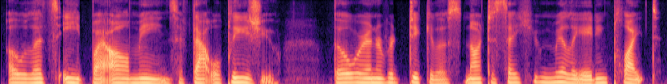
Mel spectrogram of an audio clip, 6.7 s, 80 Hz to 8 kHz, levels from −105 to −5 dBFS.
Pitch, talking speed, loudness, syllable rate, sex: 145 Hz, 190 wpm, -18 LUFS, 4.9 syllables/s, female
